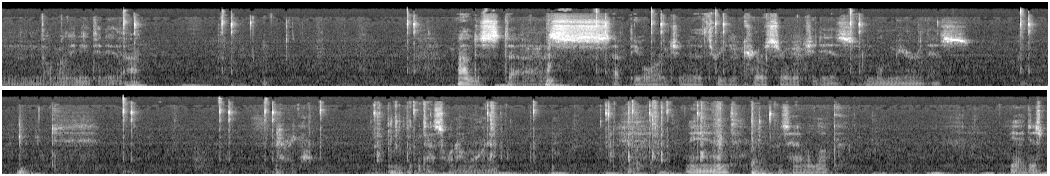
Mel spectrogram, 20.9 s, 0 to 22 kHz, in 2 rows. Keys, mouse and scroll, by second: 1.0 click, 3.8 click, 5.7 click, 8.3 click, 11.5 click, 12.4 click, 12.9 click, 13.4 middle click, 14.3 alt+a, 14.4 middle click, 15.3 scroll up 2, 15.6 middle click, 16.6 shift+middle click, 16.9 middle click, 17.8 KP_1, 18.5-19.2 scroll up 1, 19.2-19.6 scroll up 1.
